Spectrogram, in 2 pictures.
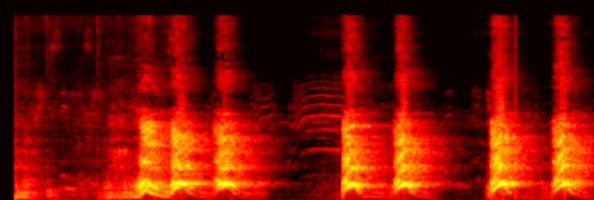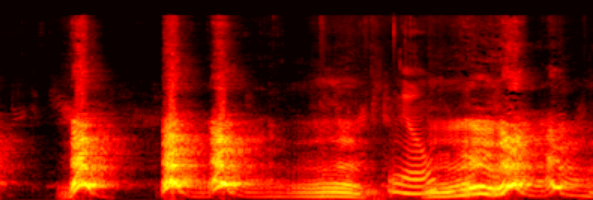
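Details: Great Dane pushing for a spot on the couch that another dog refuses to give up, giving a run of deep, short barks in pairs and triplets, then grumbling, whining vocalizations toward the end.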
